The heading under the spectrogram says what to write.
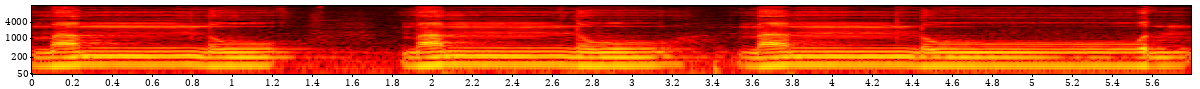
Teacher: Izhar syafawi, jelas di bibir. Rapatkan dulu kedua bibir baru beranjak ke huruf nun. Mamnu, mamnu, mamnun, mad arid lisukun 4 harakat.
